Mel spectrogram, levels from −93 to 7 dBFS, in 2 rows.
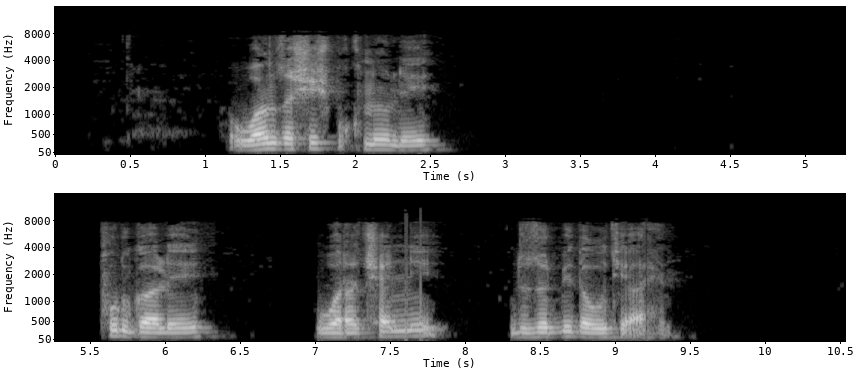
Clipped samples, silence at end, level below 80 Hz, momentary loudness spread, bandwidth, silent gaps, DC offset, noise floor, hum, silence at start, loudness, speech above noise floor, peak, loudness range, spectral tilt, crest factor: under 0.1%; 1.15 s; -68 dBFS; 12 LU; 8 kHz; 2.94-4.23 s, 4.30-5.55 s, 6.70-6.98 s; under 0.1%; -63 dBFS; none; 1.15 s; -20 LUFS; 44 dB; 0 dBFS; 8 LU; -5 dB/octave; 22 dB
